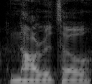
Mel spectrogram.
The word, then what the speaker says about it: Naruto: So I dressed as Naruto, or let me say it correctly, Naruto, only because I bought it at Shinobi Zato in Japan.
